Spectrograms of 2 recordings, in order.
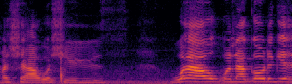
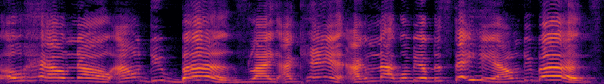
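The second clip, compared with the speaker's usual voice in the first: freaked-out refusal; 6 semitones higher, 7 dB louder than usual. Retold or imitated. Seeing a cockroach in the sink, loud horrified refusal. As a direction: blurt it out like you just saw a cockroach. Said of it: "I was like".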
